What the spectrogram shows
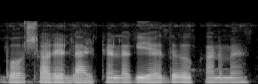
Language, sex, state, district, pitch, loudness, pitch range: Hindi, male, Jharkhand, Deoghar, 100 Hz, -20 LUFS, 100-105 Hz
